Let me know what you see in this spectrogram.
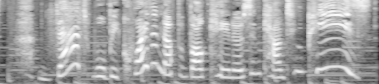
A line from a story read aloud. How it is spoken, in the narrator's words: shouted Mama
